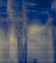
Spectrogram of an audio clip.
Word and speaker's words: DuPont: It's a DuPont. It's a silent T, by the way.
